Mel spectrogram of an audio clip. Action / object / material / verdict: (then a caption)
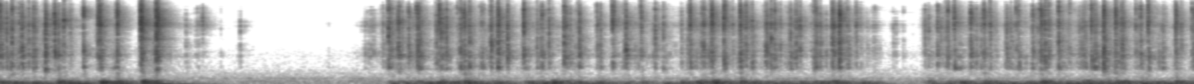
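tap / plastic computer keyboard / plastic / none. Fingertips of both hands type on the keys of a plastic computer keyboard, producing rapid, irregular bright clicks with a soft low thump beneath each keystroke. The typing stops for almost a second near the start, resumes in a steady flurry, and pauses briefly again before continuing to the end.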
